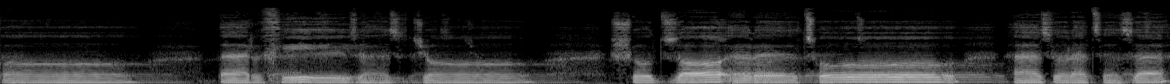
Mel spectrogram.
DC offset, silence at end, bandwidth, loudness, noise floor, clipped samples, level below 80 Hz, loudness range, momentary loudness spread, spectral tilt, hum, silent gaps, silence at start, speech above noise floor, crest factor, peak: under 0.1%; 0 s; 15.5 kHz; -26 LUFS; -47 dBFS; under 0.1%; -44 dBFS; 7 LU; 16 LU; -6 dB/octave; none; none; 0 s; 23 dB; 18 dB; -8 dBFS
